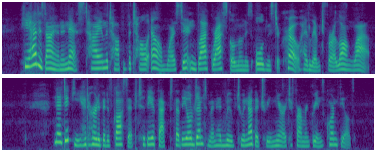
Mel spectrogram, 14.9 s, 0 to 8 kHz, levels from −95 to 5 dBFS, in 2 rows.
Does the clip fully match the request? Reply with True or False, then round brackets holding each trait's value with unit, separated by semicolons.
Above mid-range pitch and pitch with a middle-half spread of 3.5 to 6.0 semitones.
True (220 Hz; 4.4 semitones)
